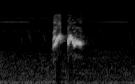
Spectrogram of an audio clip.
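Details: Female bird calling out to the male: a single loud, harsh two-part chirp, the second part longer, in an otherwise quiet setting.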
